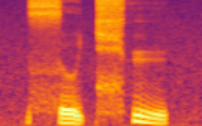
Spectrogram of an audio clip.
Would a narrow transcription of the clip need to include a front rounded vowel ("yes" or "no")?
yes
